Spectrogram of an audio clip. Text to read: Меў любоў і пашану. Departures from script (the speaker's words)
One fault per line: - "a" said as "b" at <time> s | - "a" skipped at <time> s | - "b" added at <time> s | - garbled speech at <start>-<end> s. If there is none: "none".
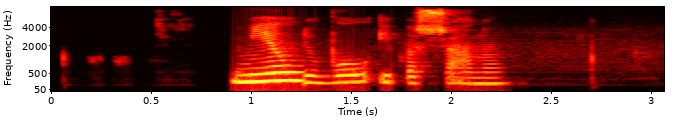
none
